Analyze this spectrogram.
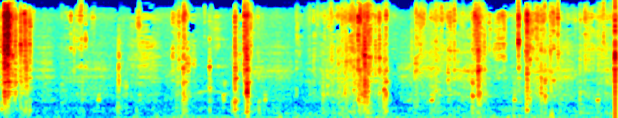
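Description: Dry split kindling sticks knocking and clattering against each other and the clay wall as they are laid by hand into a tandoor oven. The knocks are irregular, the loudest right at the start and two more about three and four and a half seconds in.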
